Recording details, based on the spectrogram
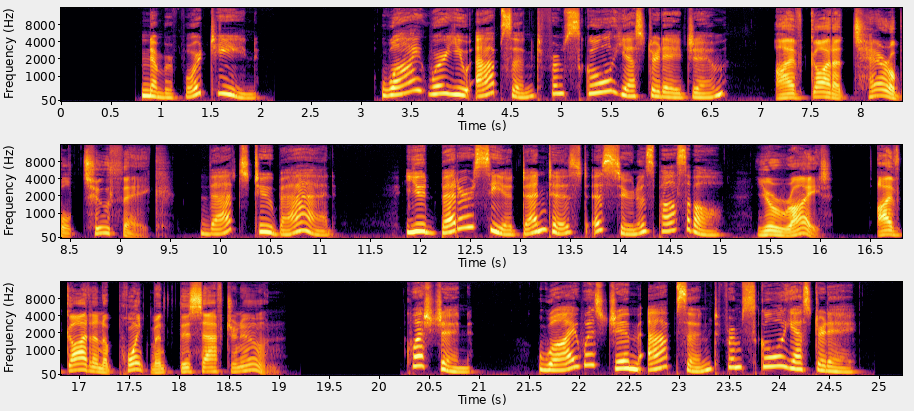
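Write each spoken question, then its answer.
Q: Why was Jim absent from school yesterday?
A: He had a terrible toothache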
